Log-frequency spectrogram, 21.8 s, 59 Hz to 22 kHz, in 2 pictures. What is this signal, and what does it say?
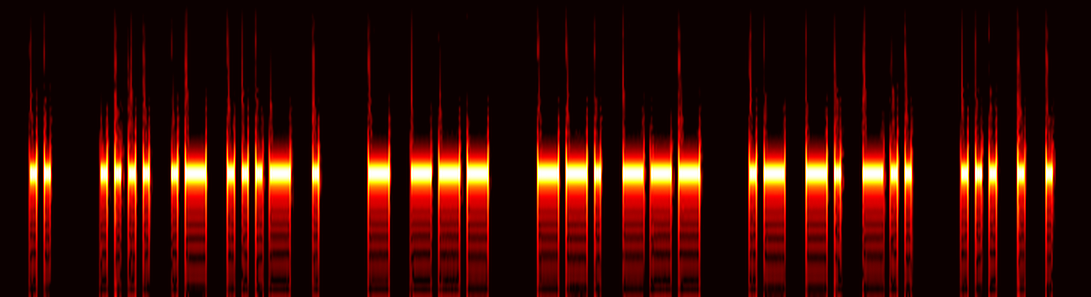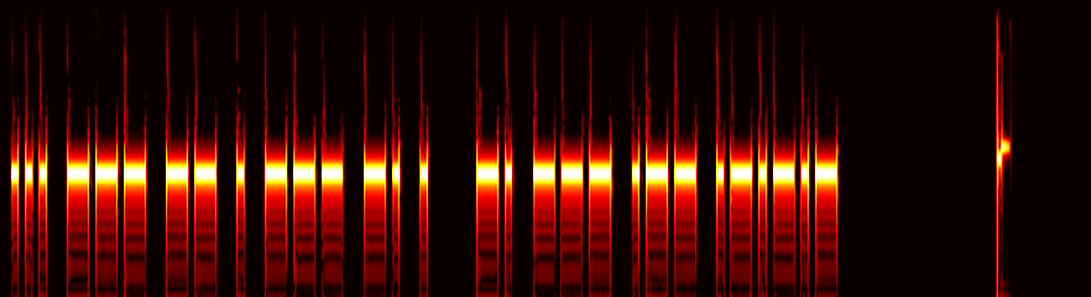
Morse code, heard as a keyed tone, about 17 wpm, 700 Hz. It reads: I HAVE TO GO AND SEE SOMEONE NOW.
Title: Sentences from Top 1000 Words - Review Part 4 - 17wpm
